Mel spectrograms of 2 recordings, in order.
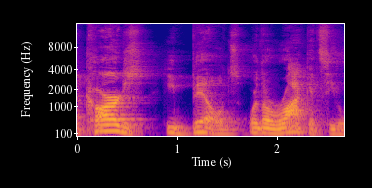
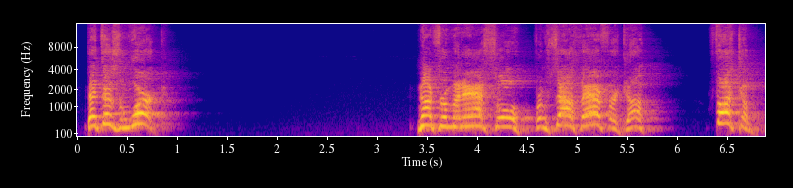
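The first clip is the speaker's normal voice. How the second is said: much higher, louder yelling; furious shout; 10 semitones higher, 4 dB louder than usual. Real, not acted. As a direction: bellow your rage at him. Continuing furious rant.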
